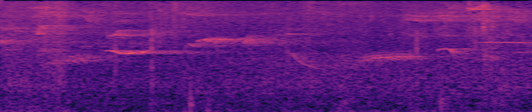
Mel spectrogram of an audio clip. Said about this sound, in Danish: Her i haven synger fuglene videre.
